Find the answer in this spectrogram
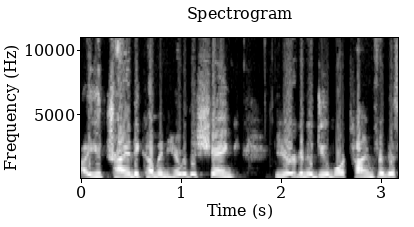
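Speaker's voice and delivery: acted screaming voice. Retelling how a guard accused him of carrying a shank: imitating a guard screaming. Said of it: "he starts screaming at me about how".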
